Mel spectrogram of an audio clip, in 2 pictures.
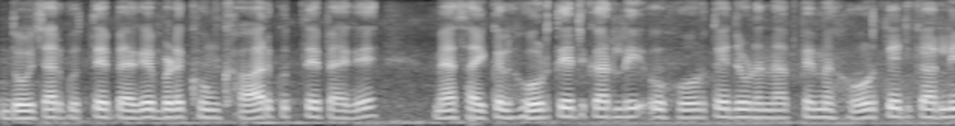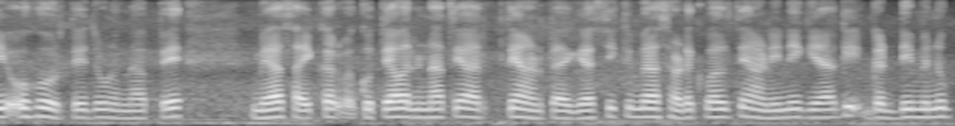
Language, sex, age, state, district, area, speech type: Punjabi, male, 30-45, Punjab, Jalandhar, urban, spontaneous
